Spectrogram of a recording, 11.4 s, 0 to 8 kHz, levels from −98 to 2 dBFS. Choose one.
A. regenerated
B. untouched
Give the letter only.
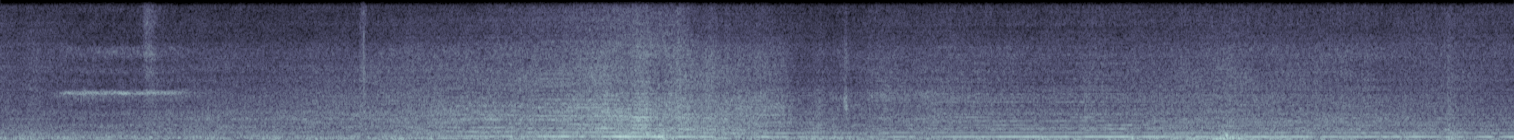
A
